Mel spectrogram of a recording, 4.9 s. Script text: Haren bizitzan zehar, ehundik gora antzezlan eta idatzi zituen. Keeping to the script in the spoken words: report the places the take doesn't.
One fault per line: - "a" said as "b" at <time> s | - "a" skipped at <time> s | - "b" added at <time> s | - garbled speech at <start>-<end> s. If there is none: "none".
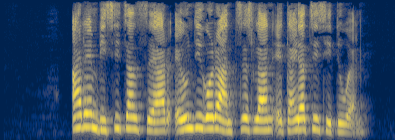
none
